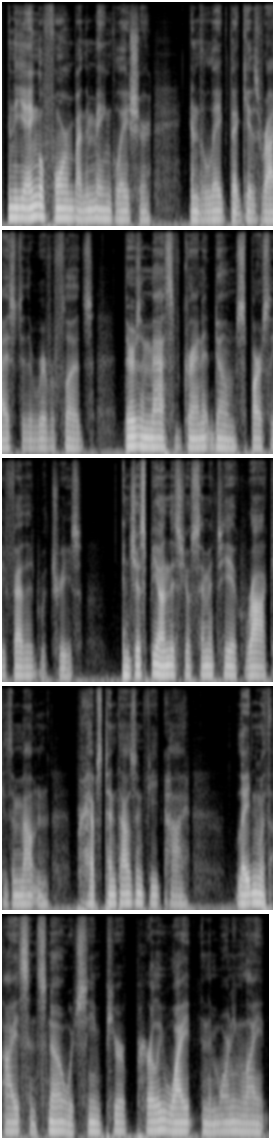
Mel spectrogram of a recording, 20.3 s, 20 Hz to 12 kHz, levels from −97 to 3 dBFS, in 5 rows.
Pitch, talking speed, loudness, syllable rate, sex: 90 Hz, 165 wpm, -24 LUFS, 4.8 syllables/s, male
